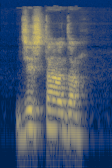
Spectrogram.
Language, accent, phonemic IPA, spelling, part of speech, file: French, Canada, /dis.tɑ̃.dɑ̃/, distendant, verb, LL-Q150 (fra)-distendant.wav
- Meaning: present participle of distendre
